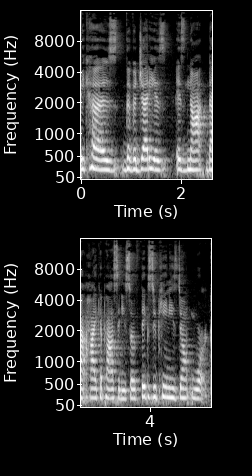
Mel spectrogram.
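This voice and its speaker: A woman talks at a moderate pace, the background quiet. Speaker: home shopper vlogger. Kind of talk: casual vlog chat. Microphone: phone near.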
